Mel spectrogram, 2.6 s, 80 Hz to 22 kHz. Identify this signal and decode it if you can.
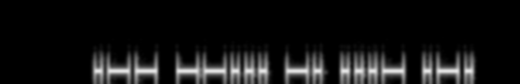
Morse code, heard as a keyed tone, about 34 wpm, 700 Hz. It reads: W7NVR
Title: USA Call Signs 35wpm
